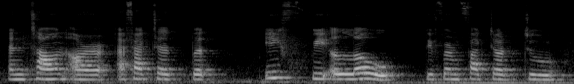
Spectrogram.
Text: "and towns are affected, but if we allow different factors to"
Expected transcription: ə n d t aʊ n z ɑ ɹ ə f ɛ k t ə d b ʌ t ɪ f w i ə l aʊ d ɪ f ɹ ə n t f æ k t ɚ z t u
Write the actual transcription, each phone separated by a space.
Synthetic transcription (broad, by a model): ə n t aʊ n ɑ ɹ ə f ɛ k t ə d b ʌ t ɪ f w i ə l aʊ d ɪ f ɹ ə n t f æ k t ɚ t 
